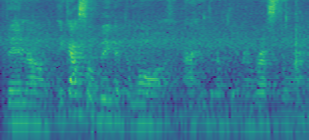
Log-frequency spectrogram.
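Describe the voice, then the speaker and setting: A woman's voice: sits low, fairly even intonation, fast talker, distant mic. Chatty woman recorded echoey and off-mic. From Philadelphia. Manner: chatty, rambling, with many fillers. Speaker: caterer and realtor, interview guest. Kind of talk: casual interview conversation. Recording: echoey room, off-mic, noisy.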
